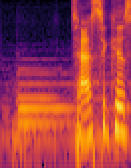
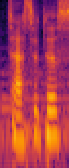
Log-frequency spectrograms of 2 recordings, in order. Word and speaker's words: Tacitus: and writers Caesar Plato tacus I think is tacitus is how you say it Homer all these writers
